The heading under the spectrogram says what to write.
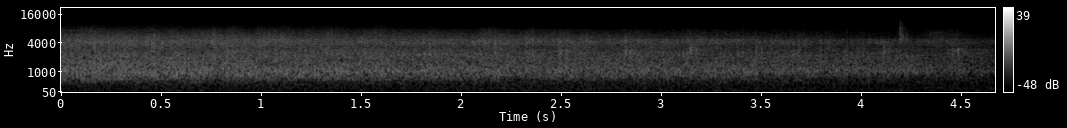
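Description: A crowd applauds in praise to the Lord in a dense, steady wash of many hands clapping at once, holding loud and even before easing off slightly toward the end, with no voices.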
